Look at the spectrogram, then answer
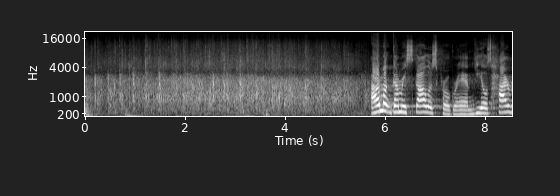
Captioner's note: applause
